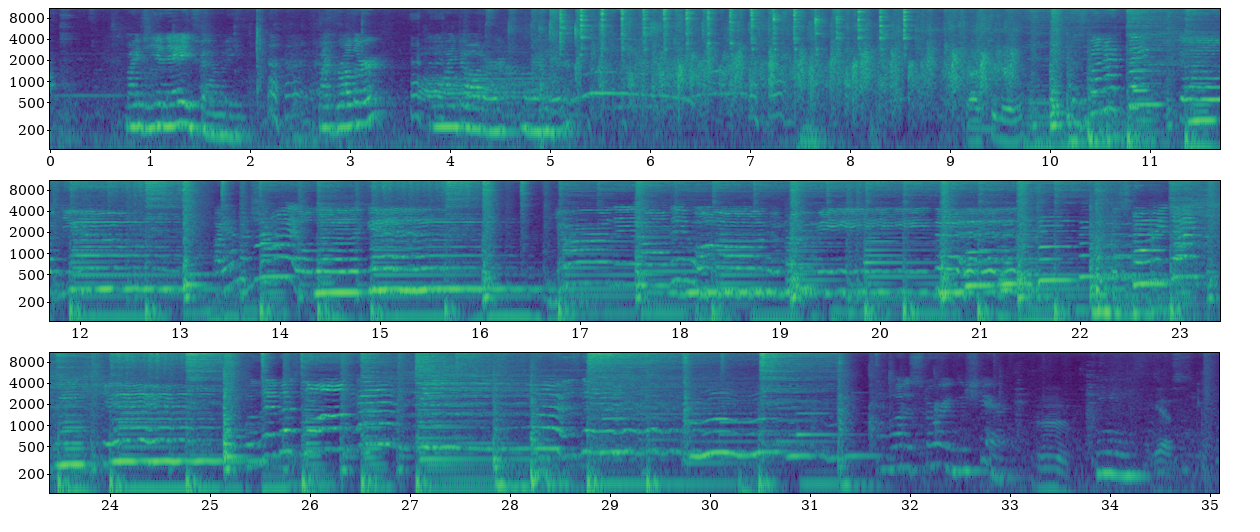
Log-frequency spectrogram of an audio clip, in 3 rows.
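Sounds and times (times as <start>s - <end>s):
drums and percussion: 5.0s - 31.8s
piano: 5.3s - 31.9s
bass: 9.0s - 31.9s
harmonica melody: 14.5s - 25.2s.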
